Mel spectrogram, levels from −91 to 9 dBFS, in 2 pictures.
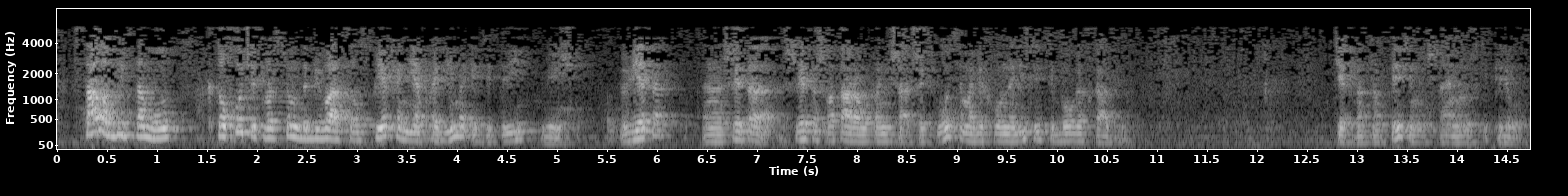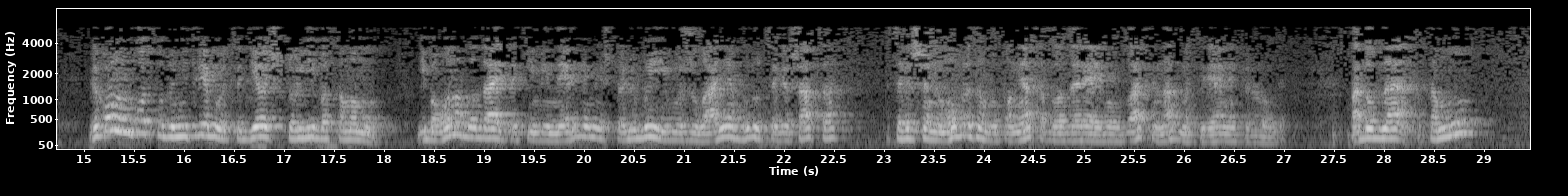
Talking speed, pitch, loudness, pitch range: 120 wpm, 145 Hz, -20 LUFS, 115-165 Hz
